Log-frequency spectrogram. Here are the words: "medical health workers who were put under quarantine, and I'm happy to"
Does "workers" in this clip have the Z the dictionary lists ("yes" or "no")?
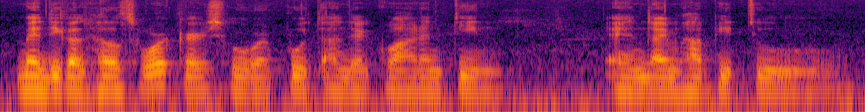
no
